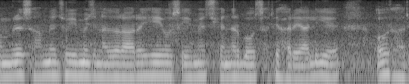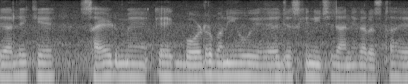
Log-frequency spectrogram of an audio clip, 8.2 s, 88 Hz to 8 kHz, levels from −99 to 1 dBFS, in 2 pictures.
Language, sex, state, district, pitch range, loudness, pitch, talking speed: Hindi, male, Bihar, Supaul, 130-140 Hz, -29 LUFS, 130 Hz, 235 wpm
